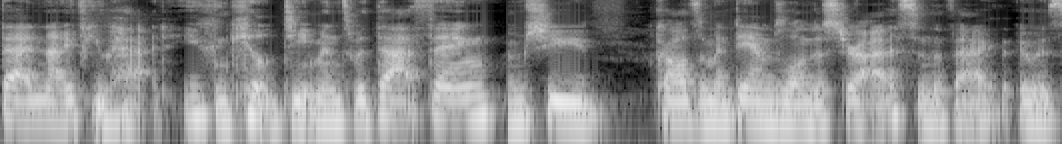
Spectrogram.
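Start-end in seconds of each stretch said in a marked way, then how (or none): none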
